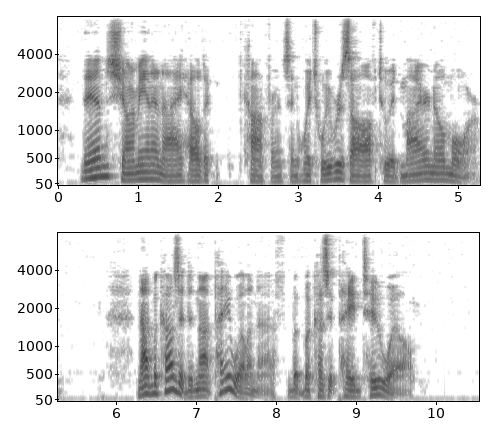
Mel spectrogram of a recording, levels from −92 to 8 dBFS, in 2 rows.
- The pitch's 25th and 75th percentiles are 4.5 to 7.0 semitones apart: Yes, average, 5.3 semitones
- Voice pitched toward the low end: Yes, low, 110 Hz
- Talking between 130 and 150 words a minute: No, average, 160 wpm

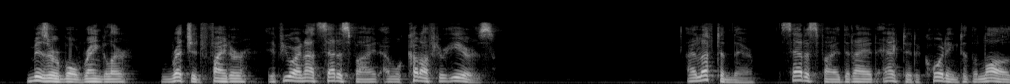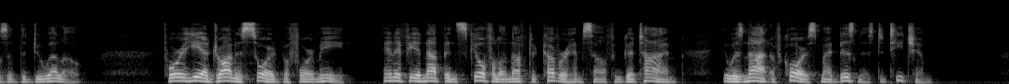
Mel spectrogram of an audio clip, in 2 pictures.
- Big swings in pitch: No, average, 4.7 semitones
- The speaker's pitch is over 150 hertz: No, low, 130 Hz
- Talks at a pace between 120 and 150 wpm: No, average, 185 wpm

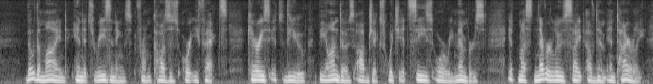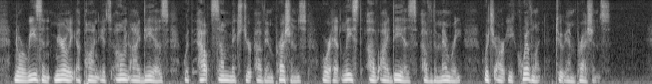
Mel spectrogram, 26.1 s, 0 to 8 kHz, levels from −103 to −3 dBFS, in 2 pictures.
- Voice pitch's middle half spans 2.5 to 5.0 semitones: Yes, average, 3.4 semitones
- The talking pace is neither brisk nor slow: No, slow, 125 wpm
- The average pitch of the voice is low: No, medium, 145 Hz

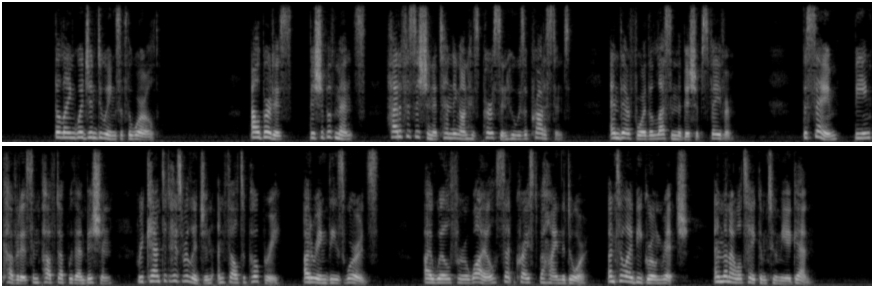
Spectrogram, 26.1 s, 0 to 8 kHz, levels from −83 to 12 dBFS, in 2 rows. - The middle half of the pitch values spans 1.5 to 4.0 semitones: No, average, 5.3 semitones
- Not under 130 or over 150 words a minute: No, average, 165 wpm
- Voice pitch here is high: Yes, high, 230 Hz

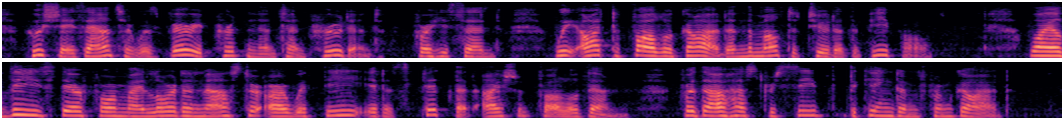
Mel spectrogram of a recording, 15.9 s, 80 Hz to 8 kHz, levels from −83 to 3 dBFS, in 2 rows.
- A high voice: Yes, high, 210 Hz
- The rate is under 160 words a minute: No, average, 175 wpm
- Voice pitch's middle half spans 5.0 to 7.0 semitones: No, average, 3.4 semitones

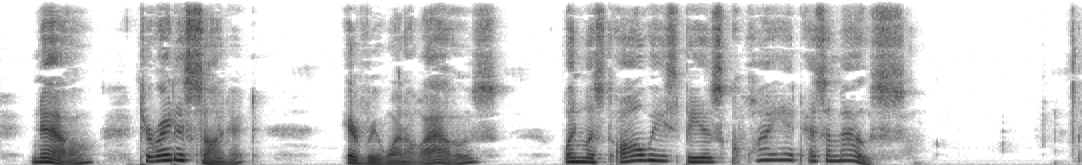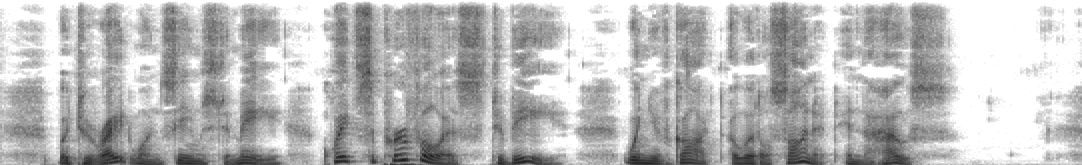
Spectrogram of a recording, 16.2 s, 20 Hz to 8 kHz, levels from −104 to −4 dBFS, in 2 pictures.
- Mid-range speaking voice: Yes, medium, 155 Hz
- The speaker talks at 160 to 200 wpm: No, average, 140 wpm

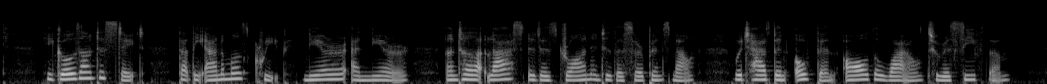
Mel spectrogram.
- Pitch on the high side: Yes, high, 210 Hz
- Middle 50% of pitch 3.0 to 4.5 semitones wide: No, narrow, 2.5 semitones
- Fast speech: No, average, 185 wpm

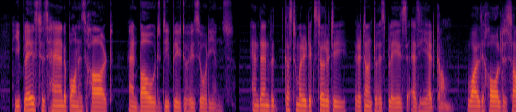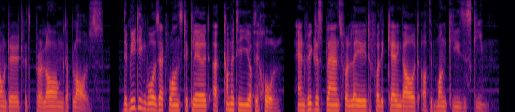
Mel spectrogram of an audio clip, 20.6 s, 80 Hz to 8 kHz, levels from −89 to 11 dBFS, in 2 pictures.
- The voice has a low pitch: Yes, low, 125 Hz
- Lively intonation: No, average, 2.9 semitones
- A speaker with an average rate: Yes, average, 165 wpm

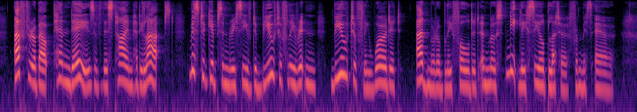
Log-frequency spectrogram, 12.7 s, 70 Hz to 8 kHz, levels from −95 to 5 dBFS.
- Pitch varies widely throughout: No, average, 4.1 semitones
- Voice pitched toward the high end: Yes, high, 220 Hz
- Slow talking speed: Yes, slow, 125 wpm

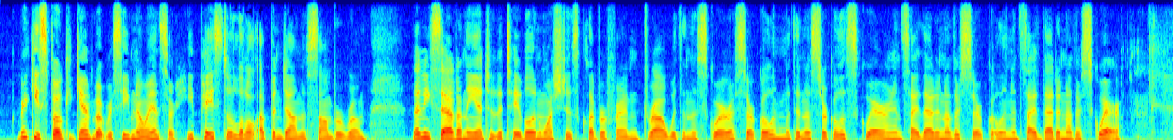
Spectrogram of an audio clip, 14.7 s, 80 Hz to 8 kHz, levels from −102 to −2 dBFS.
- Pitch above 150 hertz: Yes, medium, 185 Hz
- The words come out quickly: Yes, fast, 215 wpm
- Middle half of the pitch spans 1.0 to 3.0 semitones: Yes, narrow, 2.4 semitones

